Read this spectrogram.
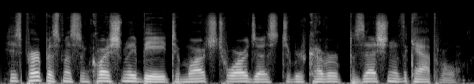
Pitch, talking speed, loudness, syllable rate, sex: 125 Hz, 190 wpm, -17 LUFS, 6.3 syllables/s, male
